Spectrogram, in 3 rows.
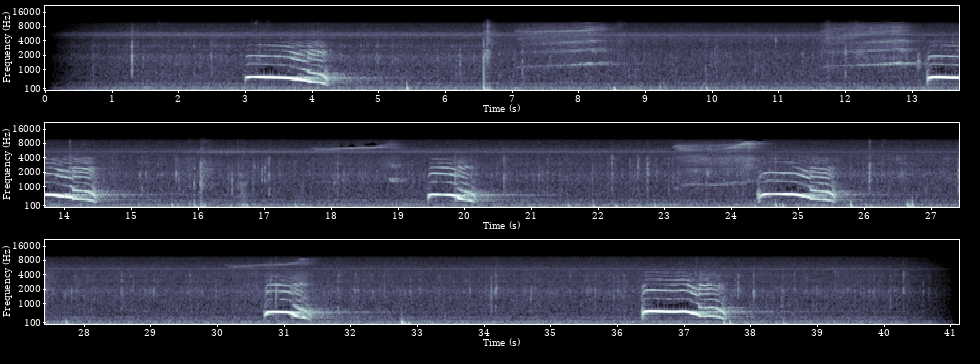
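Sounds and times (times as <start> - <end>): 
Barred Owl in the woods: 3.0 - 4.6, 7.0 - 8.5, 11.7 - 14.8, 17.8 - 20.5, 23.2 - 25.9, 30.2 - 31.8, 36.4 - 38.0.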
